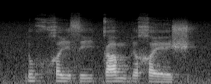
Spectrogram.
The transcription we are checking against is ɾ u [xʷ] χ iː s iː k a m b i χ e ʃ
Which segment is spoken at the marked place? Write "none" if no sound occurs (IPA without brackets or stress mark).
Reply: xʷ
